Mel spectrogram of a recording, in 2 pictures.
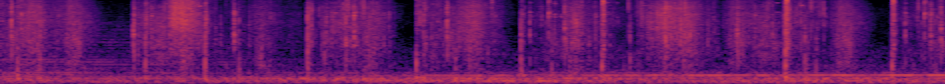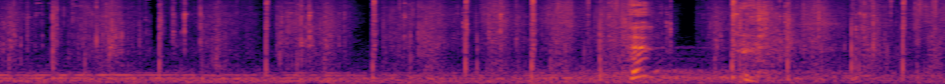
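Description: A game character's footsteps fall on a stone floor.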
